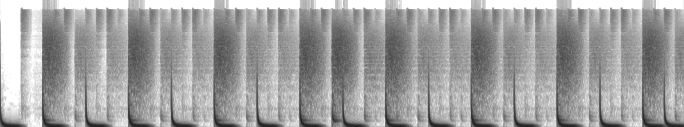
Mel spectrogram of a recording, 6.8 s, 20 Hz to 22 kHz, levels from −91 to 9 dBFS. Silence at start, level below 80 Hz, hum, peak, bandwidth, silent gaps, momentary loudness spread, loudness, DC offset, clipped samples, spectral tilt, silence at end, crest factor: 0 s; -14 dBFS; none; 0 dBFS; 17 kHz; none; 5 LU; -11 LUFS; under 0.1%; 0.4%; -3.5 dB/octave; 0 s; 10 dB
